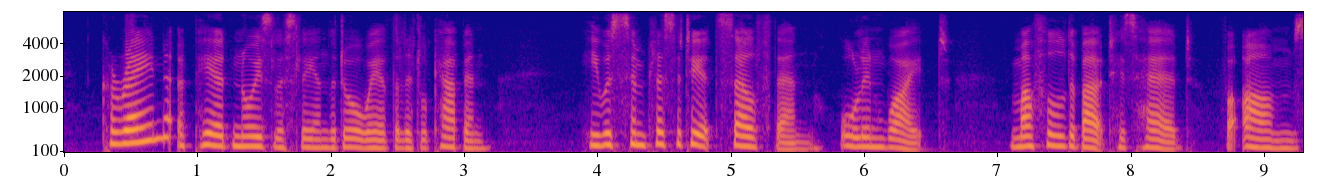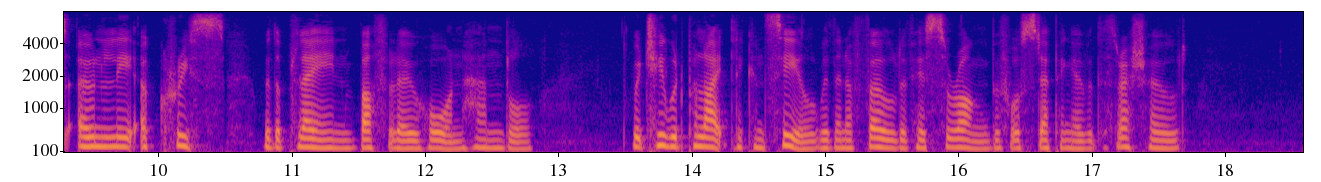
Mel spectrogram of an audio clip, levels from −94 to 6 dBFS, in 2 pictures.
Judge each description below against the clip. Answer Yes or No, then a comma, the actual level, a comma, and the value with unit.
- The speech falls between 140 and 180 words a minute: Yes, average, 160 wpm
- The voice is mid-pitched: Yes, medium, 180 Hz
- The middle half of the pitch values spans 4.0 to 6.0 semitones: No, average, 3.4 semitones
